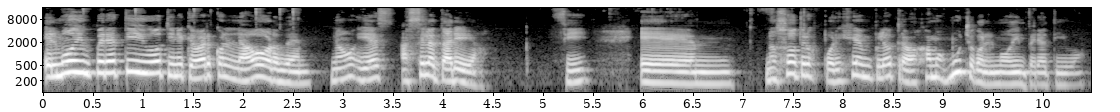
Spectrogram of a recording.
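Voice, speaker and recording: A woman's voice: mid-range voice, warm tone. A woman in her thirties with a Rioplatense Spanish accent, lecturing a design class and checking in with students with a frequent "¿sí?". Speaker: teacher.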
